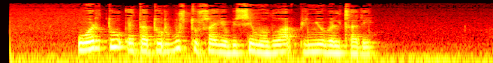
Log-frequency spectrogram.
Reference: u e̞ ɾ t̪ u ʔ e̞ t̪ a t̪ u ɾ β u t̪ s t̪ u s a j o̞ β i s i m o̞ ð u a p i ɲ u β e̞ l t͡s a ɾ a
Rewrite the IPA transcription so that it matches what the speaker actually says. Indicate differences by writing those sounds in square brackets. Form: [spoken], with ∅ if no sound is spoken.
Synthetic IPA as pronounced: u e̞ ɾ t̪ u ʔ e̞ t̪ a t̪ u ɾ β u [∅] s t̪ u s a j o̞ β i s i m o̞ ð u a p i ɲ u β e̞ l t͡s a ɾ [i]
